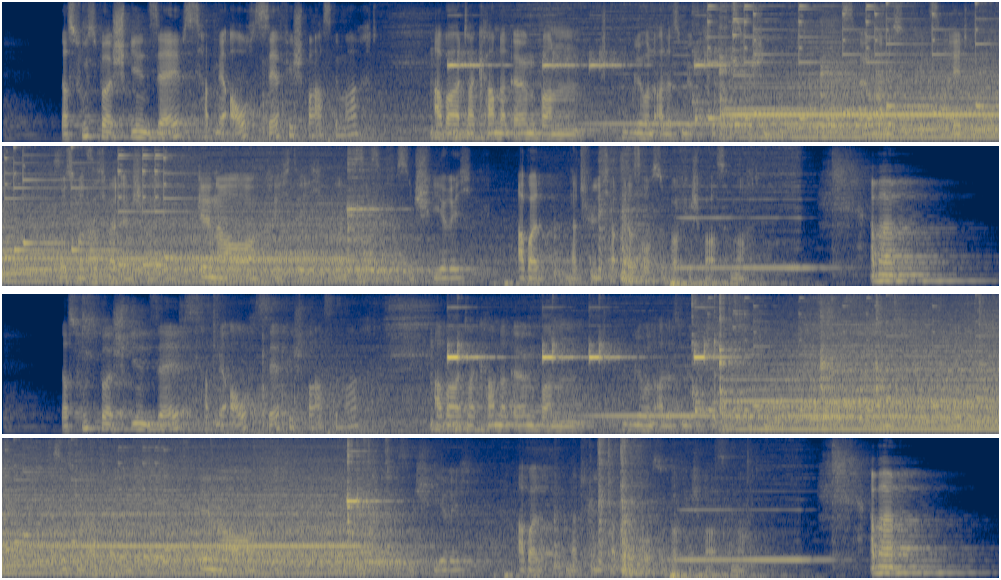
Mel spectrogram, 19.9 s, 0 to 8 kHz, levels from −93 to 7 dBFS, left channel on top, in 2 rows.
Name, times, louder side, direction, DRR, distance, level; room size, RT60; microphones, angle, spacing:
voice 1, 0.6-3.7 4.3-5.8 6.2-10.0 10.5-14.6 15.1-17.5, left 3 dB, 55° left, 9 dB, 1.5 m, -30 dB
Microwave oven, 1.8-17.5, right 3 dB, 60° right, 4.1 m, -25 dB
sound 1, 5.0-9.2 9.8-13.5 16.0-18.0, right 3 dB, 80° left, 2.3 m, -35 dB
Doorbell, 7.0-12.5, left 6 dB, 40° left, 0.7 m, -30 dB
voice 2, 10.4-11.2 18.1-19.0, right 1 dB, 15° right, 2 dB, 3.8 m, -29 dB
29.0 x 27.0 x 5.8 m, 1.5 s
head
